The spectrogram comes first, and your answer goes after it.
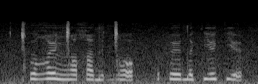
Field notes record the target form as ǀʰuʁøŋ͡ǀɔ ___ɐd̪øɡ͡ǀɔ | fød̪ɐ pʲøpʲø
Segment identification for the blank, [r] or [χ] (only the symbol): χ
